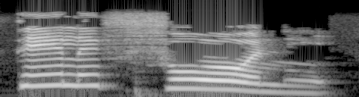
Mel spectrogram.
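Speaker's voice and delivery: "Telefone" very slowly, FO long and loud; stress on FO. Shown as a demonstration. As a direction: call out "Telefone", stretching and punching the third syllable FO. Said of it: "Foi a sílaba que eu mais demorei pra falar".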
